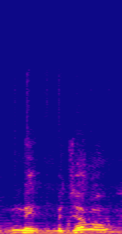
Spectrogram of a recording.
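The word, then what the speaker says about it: Mijello: You see, this is the Majello. How do you say this? It's M-I-J-E-L-L-O, like me and then Jello.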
